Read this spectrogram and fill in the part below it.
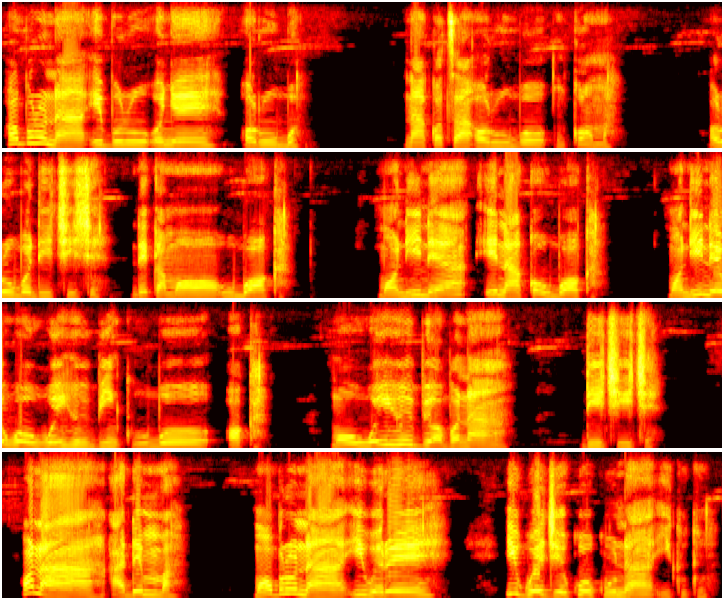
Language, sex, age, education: Igbo, female, 46-60, tertiary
